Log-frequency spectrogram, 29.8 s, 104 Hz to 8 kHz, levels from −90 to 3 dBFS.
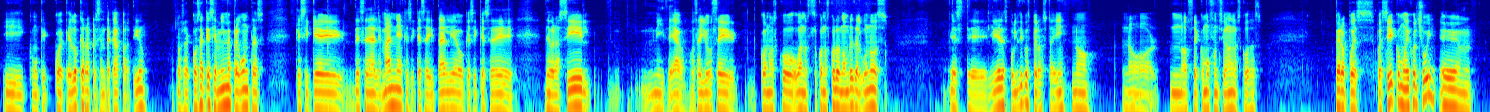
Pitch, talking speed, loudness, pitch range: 110 Hz, 155 wpm, -22 LUFS, 105-120 Hz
